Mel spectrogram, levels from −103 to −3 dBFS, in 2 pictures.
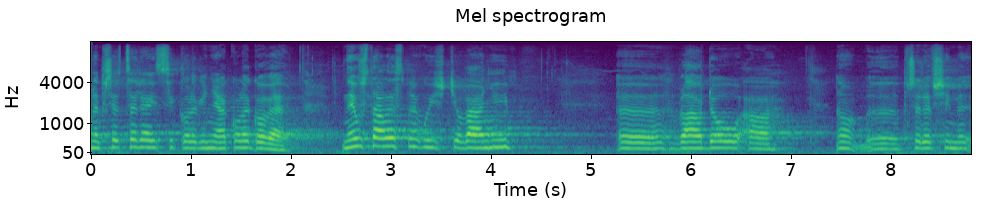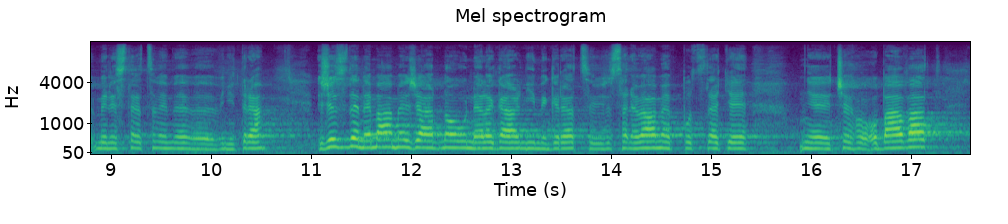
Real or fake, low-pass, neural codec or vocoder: fake; 14.4 kHz; vocoder, 44.1 kHz, 128 mel bands every 256 samples, BigVGAN v2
